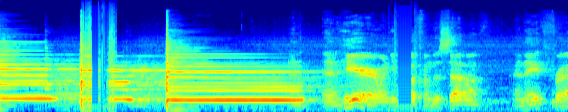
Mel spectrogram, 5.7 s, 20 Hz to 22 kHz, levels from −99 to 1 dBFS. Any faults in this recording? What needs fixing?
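Intermittent contact occurs at 0.82–1.16 s and 3.88–4.22 s, where a loose cable or plug briefly opens and the sound drops out for about 153 ms and 140 ms, with crackle at each edge. The waveform collapses to near-flat between spiky transients, and the spectrogram shows vertical broadband clicks bracketing an empty gap. Reseat or replace the suspect cable and connectors, and secure them with strain relief before recording.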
